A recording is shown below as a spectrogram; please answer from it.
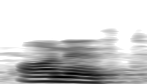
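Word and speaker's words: honest: এখন সেখানে একটা কনসোনেন্ট আছে, কিন্তু আমাদের উচ্চারণ করলে কি হয়, উচ্চারণ করলে হবে যে অনেস্ট।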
